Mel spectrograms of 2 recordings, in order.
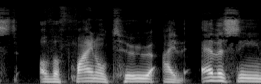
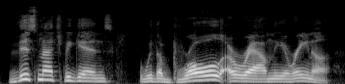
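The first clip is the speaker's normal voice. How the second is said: usual speaking voice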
